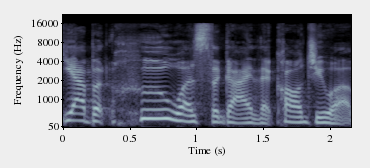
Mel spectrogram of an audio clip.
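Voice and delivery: plain

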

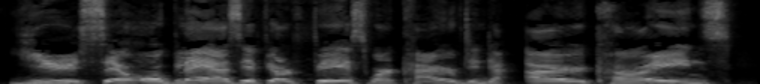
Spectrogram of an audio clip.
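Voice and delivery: very loud, rough, gruff bellow with words stretched. A storyteller reads a voice shouting from the courtyard entrance, a gruff shout. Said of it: "shouted a gruff voice".

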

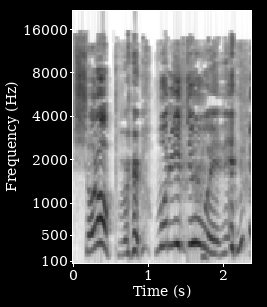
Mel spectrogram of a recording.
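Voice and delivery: put-on perfect New York accent, very loud and high. Retelling a scene where one man breaks from Spanish, imitating a New York accent. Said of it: "a perfect New York accent".

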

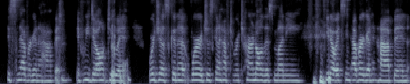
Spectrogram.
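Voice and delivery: ordinary talk

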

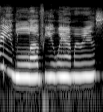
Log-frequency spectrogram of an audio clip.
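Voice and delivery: very slow, high, little cartoon mouse voice. Showing how they play with her Minnie Mouse, the speaker does the Minnie Mouse voice. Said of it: "master the Minnie Mouse voice".

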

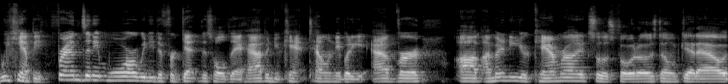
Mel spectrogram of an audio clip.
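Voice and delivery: nasty, jerky, mean, dismissive tone. Retelling a movie scene where a character dumps a girl: dickish, mean way. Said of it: "He says this in the most dickish way".

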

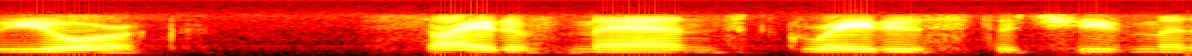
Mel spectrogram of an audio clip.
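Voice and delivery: ordinary talk, nothing marked

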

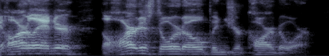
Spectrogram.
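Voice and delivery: really deep, low voice. Recounting advice from an early mentor, imitating Rich Stalder's deep voice. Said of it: "he had a really deep voice like this".

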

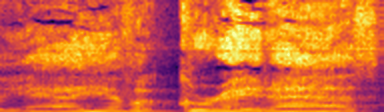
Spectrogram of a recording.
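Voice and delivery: mock very high, drawn-out, shouted heckling yell. Retelling what they yelled at a player from the stands: retelling own yell. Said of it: "I just yell".

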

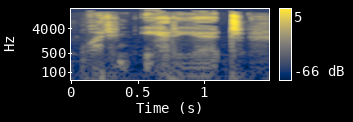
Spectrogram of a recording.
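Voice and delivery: low, hushed, insulting whisper.

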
